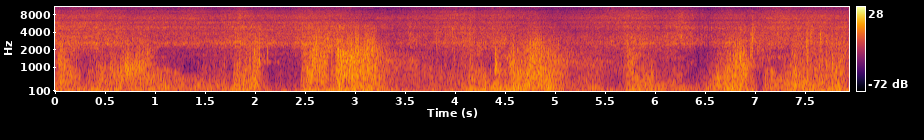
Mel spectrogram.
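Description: Wind rushing over the microphone of a bike-mounted camera as a mountain bike descends a dirt forest trail, with the rumble of its tyres rolling over dirt and leaves. The noise swells and dips every second or so.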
